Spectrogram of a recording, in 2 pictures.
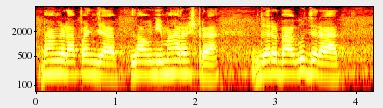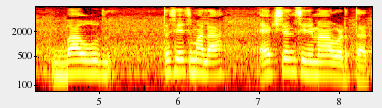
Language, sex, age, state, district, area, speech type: Marathi, male, 18-30, Maharashtra, Osmanabad, rural, spontaneous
